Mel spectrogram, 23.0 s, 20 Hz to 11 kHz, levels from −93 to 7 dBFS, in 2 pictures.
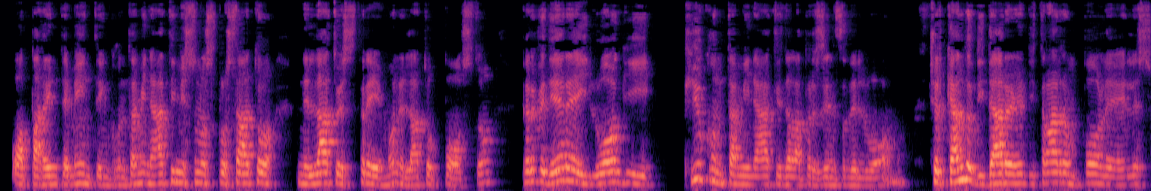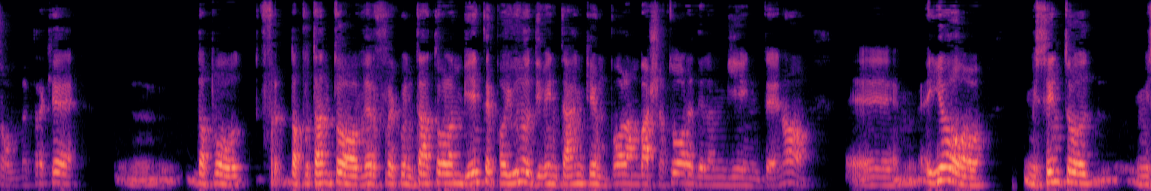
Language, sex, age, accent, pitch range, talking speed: Italian, male, 40-59, native, 150-180 Hz, 135 wpm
